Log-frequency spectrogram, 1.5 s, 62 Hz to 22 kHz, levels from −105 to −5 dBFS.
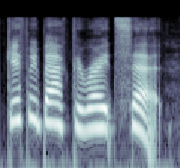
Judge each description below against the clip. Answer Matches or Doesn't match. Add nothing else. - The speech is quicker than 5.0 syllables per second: Doesn't match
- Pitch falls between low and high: Doesn't match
